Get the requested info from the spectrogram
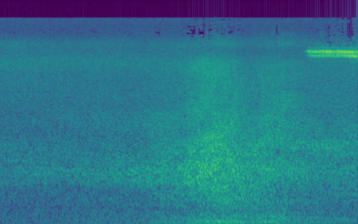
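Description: A car passing on the road, its tyre and engine noise swelling to a peak about halfway through and then easing off a little.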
